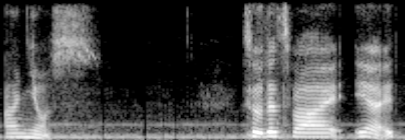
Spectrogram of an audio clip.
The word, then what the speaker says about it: años: So that letter has, a different sound. So it's not N, but it's pronounced años.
